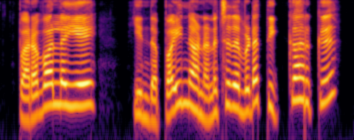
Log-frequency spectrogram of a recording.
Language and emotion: Tamil, surprised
